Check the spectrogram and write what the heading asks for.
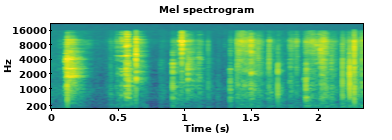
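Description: Wooden salad servers tossing a chopped salad in a bowl: soft irregular clicks of wood on the bowl and wet rustling of the vegetables, coming faster in the second half.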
